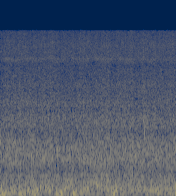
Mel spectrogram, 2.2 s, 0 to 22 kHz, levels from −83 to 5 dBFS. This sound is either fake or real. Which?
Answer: fake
